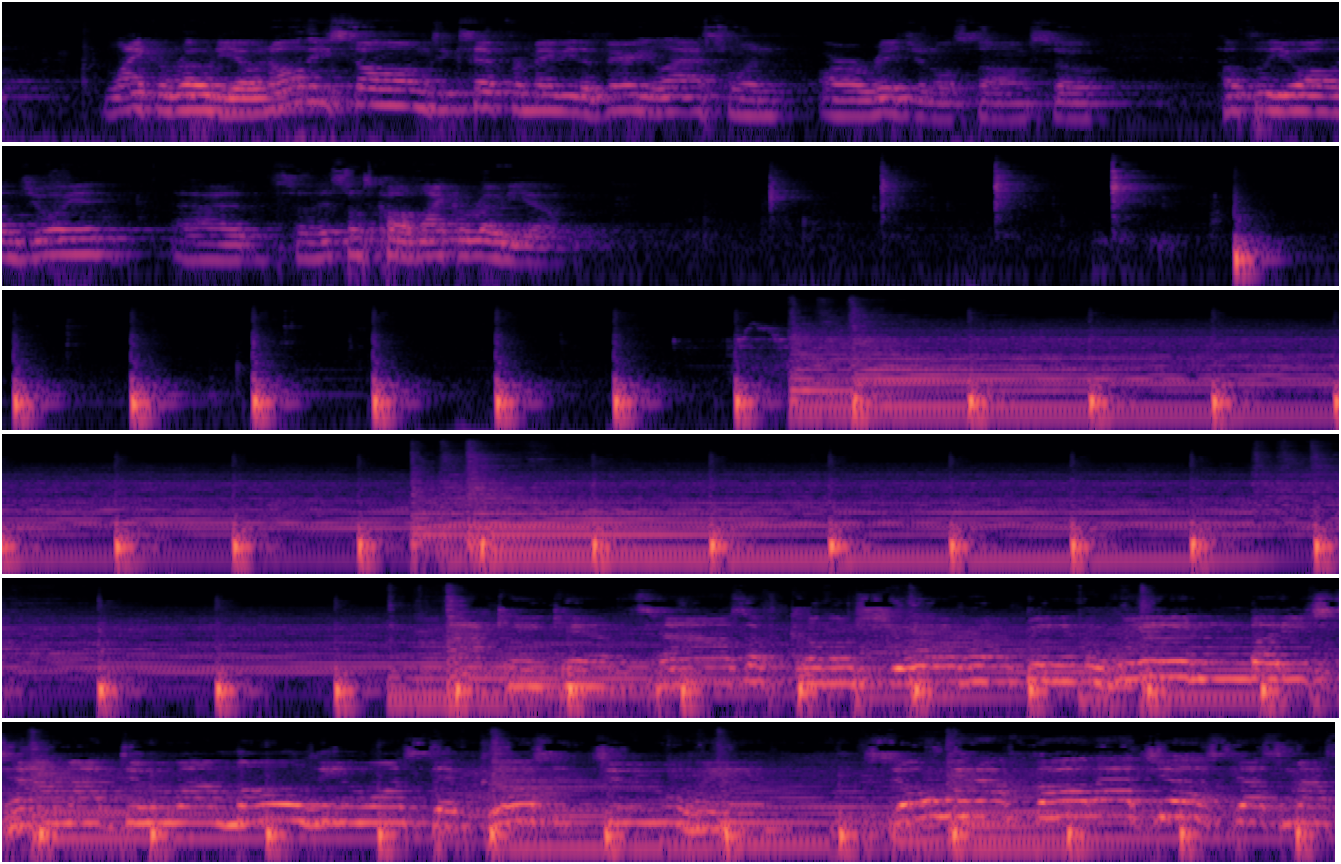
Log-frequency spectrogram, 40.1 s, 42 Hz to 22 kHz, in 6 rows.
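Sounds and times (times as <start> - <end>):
drums beat: 11.7 - 40.0
acoustic guitar: 13.6 - 40.0
electric guitar: 16.9 - 40.0
person singing: 28.6 - 40.0.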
